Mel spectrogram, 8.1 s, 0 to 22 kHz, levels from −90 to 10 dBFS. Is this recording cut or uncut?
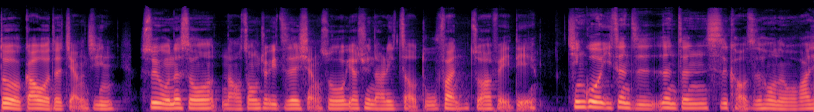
cut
